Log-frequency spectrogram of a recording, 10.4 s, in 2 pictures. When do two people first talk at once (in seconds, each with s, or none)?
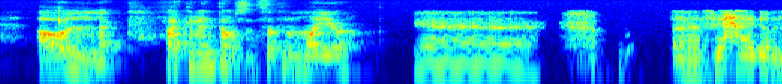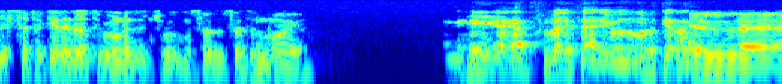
none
